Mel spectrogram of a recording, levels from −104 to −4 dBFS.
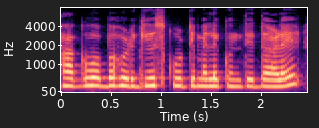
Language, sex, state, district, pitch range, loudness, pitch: Kannada, female, Karnataka, Bidar, 235-255 Hz, -15 LUFS, 245 Hz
